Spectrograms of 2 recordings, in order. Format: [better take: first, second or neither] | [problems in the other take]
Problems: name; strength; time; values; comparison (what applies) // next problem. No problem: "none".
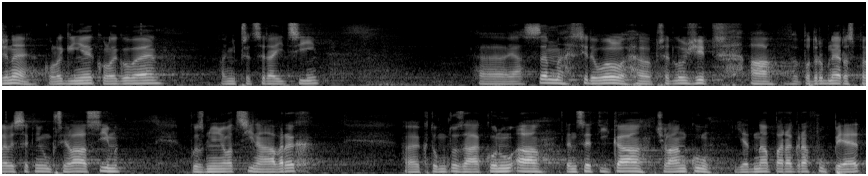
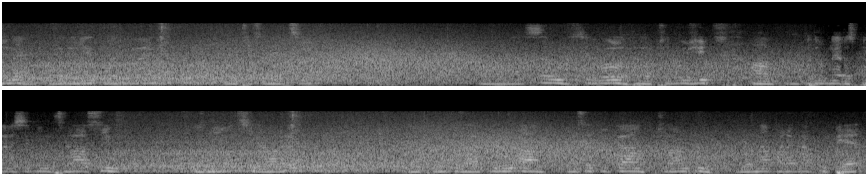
first | background sound (Wind); 3 dB above the speech // room echo; dies away in 0.2 s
